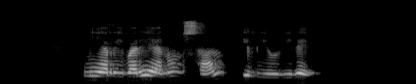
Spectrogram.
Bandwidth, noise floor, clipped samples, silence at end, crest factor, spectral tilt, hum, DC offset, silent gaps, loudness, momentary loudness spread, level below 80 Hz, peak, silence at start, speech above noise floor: 8.2 kHz; -89 dBFS; under 0.1%; 1 s; 20 dB; 1.5 dB/octave; none; under 0.1%; none; -29 LUFS; 10 LU; -88 dBFS; -12 dBFS; 0.85 s; 60 dB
